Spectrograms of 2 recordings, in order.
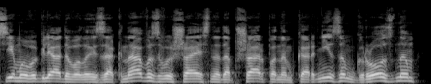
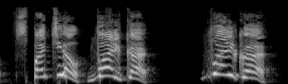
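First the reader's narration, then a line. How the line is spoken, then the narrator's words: Old woman yelling. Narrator (Russian): заорала баба Сима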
